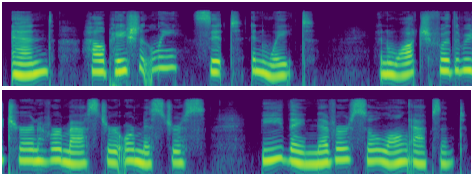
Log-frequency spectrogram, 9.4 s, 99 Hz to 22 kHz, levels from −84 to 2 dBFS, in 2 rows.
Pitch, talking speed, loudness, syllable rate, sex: 235 Hz, 140 wpm, -17 LUFS, 3.8 syllables/s, female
